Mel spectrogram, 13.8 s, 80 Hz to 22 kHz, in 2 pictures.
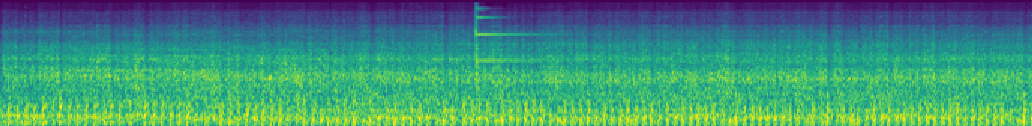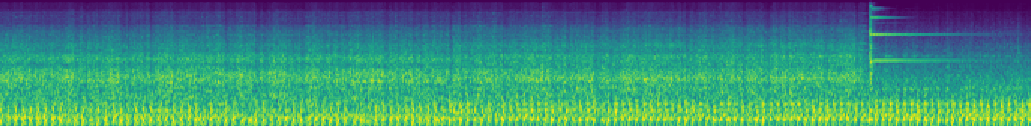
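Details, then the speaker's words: Pony motor on a 1941 Caterpillar dozer that had been sitting for years: a fast, even popping beat, running steadily with no misses. "Okay, we got the pony motor running. Couldn't quite get the flywheel in gear to engage the big motor."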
